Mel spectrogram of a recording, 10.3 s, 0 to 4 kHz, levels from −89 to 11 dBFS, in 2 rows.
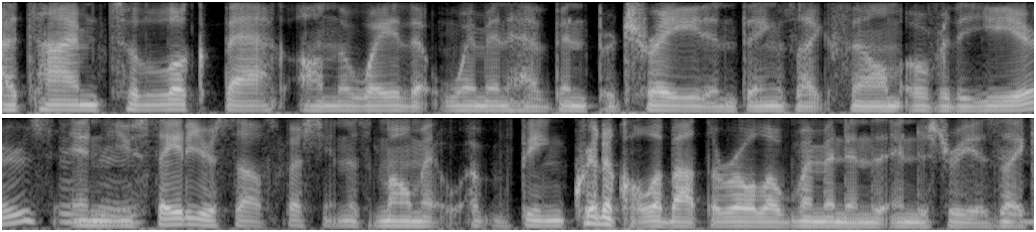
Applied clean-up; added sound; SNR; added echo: none; none; none; none.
